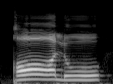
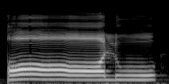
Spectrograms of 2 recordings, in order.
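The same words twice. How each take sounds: First: The vowel is held for a normal length. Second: The vowel is stretched out much too long. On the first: The speaker calls it right. "dibaca cuma dua sahaja" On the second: The speaker calls it wrong. "tak usah kita lebih qalu, qila, tak jadi"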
